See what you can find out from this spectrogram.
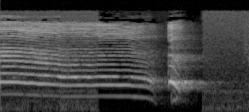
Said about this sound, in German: Das klang wie ein Baby. Da gab es gar keinen Zweifel.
